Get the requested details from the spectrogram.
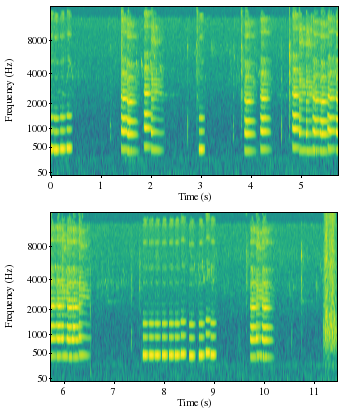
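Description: Short, pitched electronic blips chatter quickly as dialogue text types out.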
